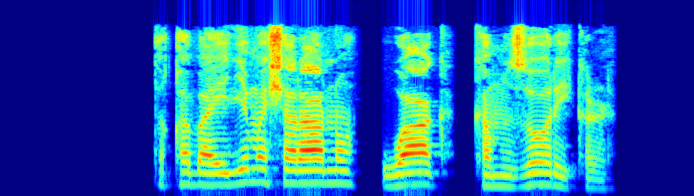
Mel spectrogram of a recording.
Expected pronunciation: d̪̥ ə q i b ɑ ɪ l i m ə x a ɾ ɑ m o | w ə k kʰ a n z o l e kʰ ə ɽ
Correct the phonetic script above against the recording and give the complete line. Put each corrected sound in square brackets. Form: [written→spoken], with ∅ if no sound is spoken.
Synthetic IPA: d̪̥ ə q [i→a] b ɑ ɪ l i m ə [x→ʃ] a ɾ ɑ [m→n] o | w [ə→ɑ] k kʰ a [n→m] z o [l→ɾ] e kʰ ə ɽ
